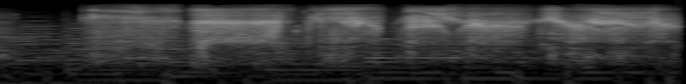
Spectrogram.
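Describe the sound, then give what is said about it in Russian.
A person imitates radio static with their mouth, as interference on a call line: a hissy, crackling noise of uneven bursts with a few brief dips, fairly loud, with no clear speech. “я слышу, как ты делаешь помехи ртом.”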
